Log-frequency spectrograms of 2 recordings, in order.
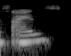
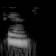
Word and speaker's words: since: Ya, since ya bacanya bukan science. Ya, since.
